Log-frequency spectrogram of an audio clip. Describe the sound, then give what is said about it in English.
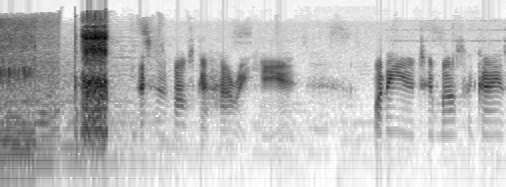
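A loud, raspy fart bursts out and echoes, trailing off briefly, from someone on a platform standing at the mouthpiece of a huge megaphone, then people start talking right after it. “I know we're stuck on a platform and there's nowhere to go, but I need to cut one.”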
